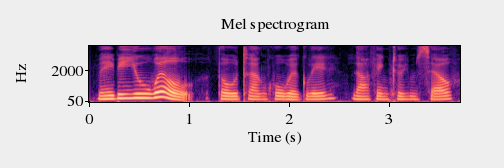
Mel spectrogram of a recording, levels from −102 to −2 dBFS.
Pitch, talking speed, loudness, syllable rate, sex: 175 Hz, 145 wpm, -18 LUFS, 4.7 syllables/s, female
